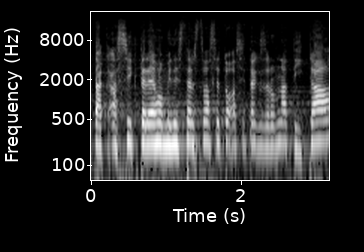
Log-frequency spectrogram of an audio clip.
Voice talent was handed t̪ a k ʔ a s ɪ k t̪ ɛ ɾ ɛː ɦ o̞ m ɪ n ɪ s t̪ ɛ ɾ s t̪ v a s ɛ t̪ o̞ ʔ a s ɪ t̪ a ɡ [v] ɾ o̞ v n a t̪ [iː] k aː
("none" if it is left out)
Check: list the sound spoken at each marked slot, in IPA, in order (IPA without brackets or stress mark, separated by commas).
z, iː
